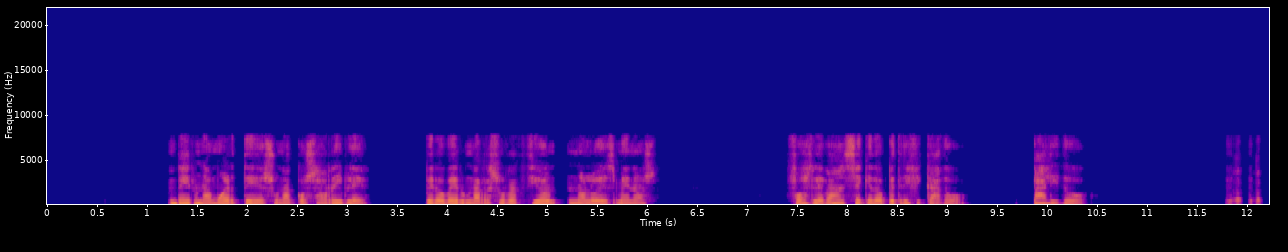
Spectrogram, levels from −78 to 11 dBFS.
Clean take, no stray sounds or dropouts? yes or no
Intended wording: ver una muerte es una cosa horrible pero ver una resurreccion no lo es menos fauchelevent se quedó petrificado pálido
no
